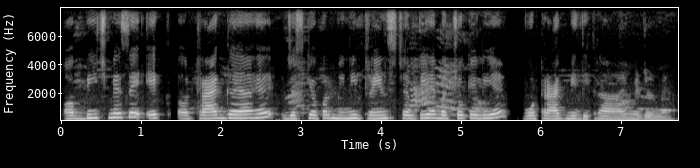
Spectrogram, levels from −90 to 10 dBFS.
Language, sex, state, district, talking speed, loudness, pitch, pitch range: Hindi, female, Maharashtra, Mumbai Suburban, 195 wpm, -16 LUFS, 230 Hz, 210-245 Hz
